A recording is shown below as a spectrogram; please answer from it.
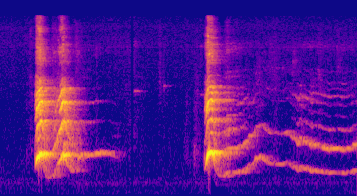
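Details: In a kitchen on a cloudy Monday morning, a Cavalier King Charles Spaniel gives a quick double bark, pauses, then barks again and slides into a long, rising-then-falling howling whine.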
